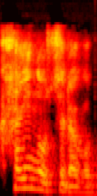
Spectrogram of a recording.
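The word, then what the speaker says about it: καινός: 카이노스라고 발음이 되는데이 새로운이라는 거는 본질적으로 새로운 겁니다.이 처음 창조에 속한 것이 아닌 하늘에 속한 완전히 영광스러운 영화로운 것들이라는 걸 의미해요.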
